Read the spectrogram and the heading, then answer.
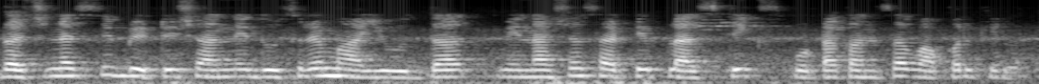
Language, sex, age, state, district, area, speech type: Marathi, female, 18-30, Maharashtra, Thane, urban, read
